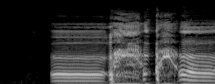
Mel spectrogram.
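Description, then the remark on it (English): Loud throat clearing: a drawn-out voiced rasp breaks into a couple of harsh, sharp coughing bursts, ending on another strained, throaty vocal sound. “Quit coughing on the podcast.”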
